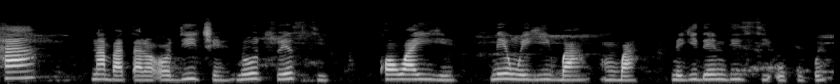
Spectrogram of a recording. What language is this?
Igbo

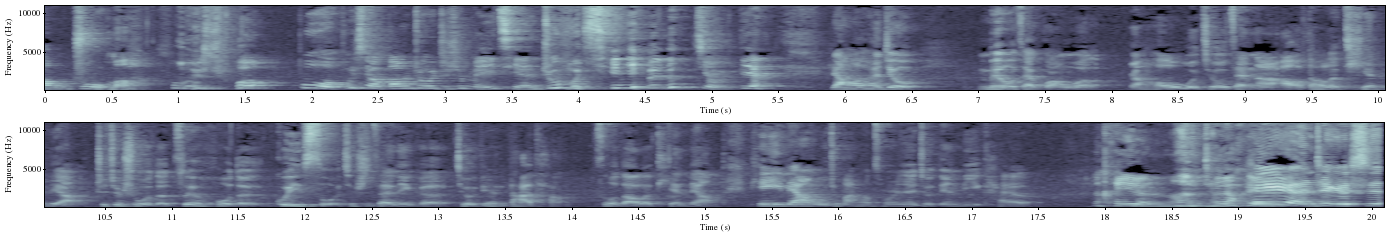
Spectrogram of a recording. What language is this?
Chinese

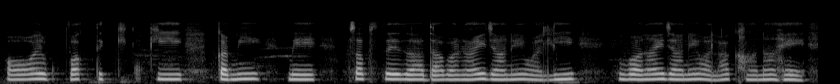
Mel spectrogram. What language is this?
Urdu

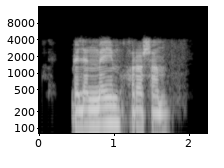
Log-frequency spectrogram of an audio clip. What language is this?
Bashkir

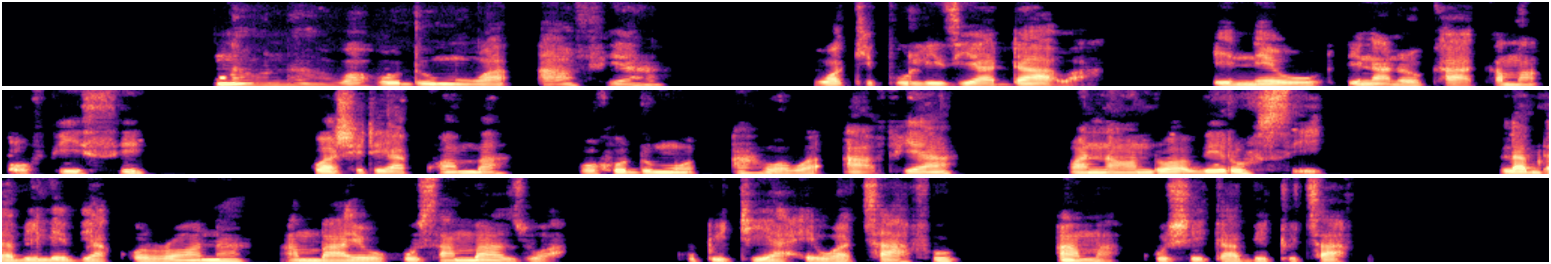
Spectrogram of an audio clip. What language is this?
Swahili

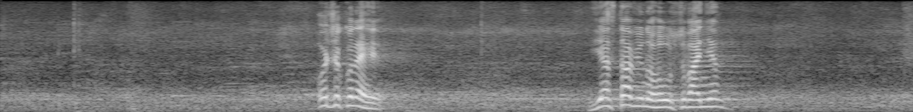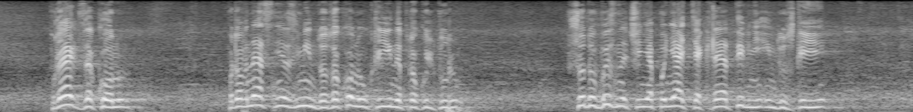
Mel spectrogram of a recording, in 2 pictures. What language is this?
Ukrainian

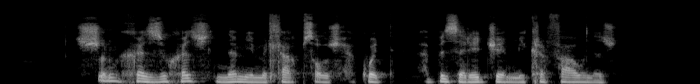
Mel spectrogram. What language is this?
Kabardian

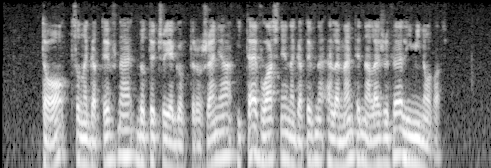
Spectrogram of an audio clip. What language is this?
Polish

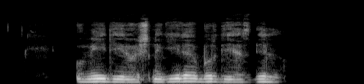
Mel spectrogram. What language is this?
Hazaragi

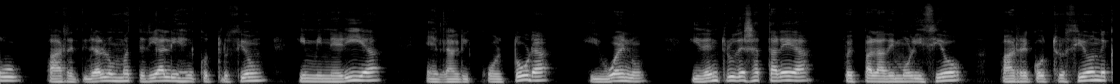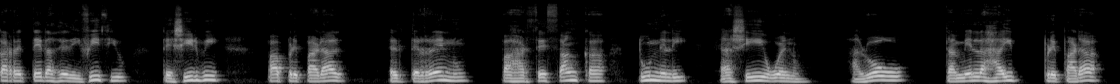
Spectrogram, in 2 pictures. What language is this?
Extremaduran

